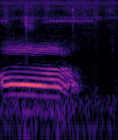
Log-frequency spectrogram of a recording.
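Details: Cow mooing while grazing on grass: one short, steady, tonal moo held for under a second, then sagging downward as it fades, with faint background rustle.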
